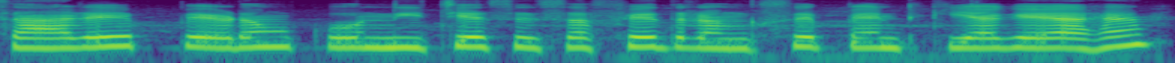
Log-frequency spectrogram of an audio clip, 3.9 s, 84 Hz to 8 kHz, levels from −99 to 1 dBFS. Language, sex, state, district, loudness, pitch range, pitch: Hindi, female, Jharkhand, Deoghar, -19 LUFS, 255-275 Hz, 260 Hz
